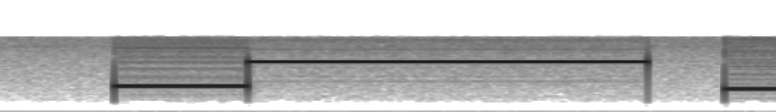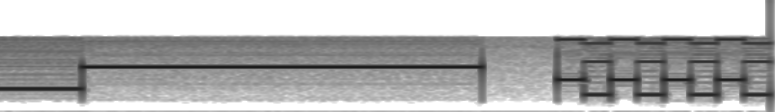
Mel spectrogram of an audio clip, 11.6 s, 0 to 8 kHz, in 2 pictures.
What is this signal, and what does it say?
Two-tone page, heard as a one-second tone, then a three-second tone, about 710 then 1430 Hz, about 640 then 1250 Hz, with noise. It is heard from 0.9 to 9.5 s.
